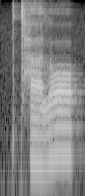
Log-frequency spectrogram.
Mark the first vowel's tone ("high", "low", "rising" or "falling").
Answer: low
